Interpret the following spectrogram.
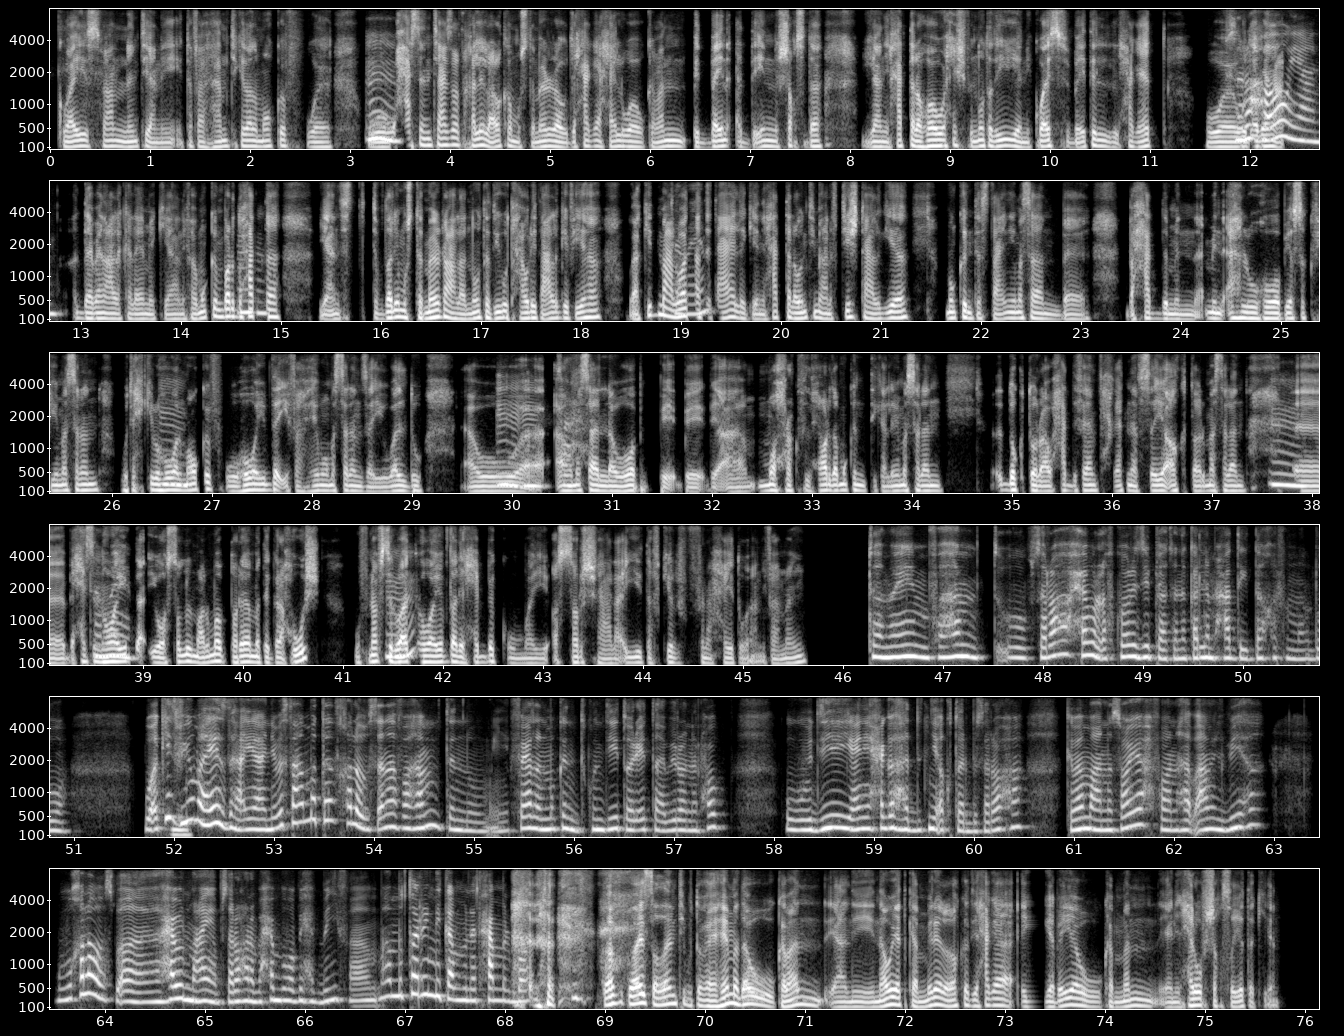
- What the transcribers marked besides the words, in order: laugh; tapping; laugh
- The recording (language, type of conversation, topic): Arabic, advice, ازاي الغيرة الزيادة أثرت على علاقتك؟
